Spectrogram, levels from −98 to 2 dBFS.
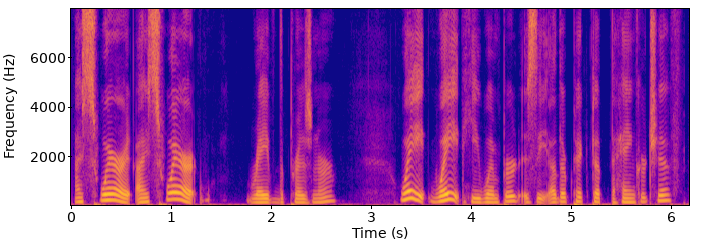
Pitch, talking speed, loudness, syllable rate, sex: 185 Hz, 195 wpm, -19 LUFS, 6.1 syllables/s, female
